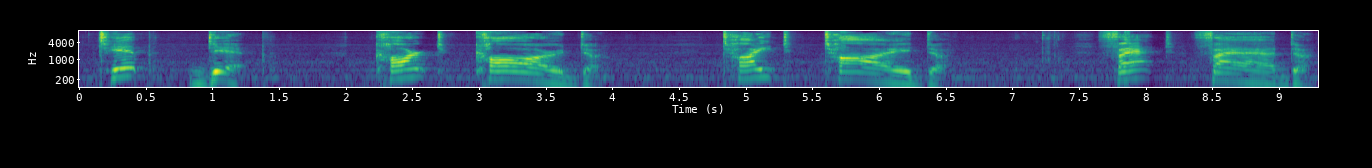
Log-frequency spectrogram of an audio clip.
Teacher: the T is a voiceless consonant, D is a voice consonant, so the duration of the vowels will differ before those two sounds. That's why I'm saying fat, fad.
